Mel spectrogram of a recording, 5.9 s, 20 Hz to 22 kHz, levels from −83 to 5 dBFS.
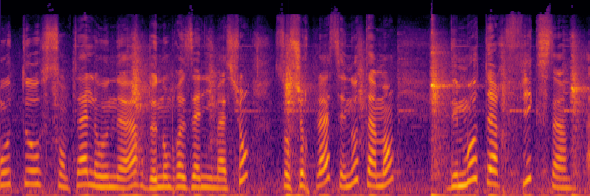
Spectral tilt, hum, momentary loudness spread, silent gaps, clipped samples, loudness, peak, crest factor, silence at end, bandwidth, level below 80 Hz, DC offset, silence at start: -2.5 dB/octave; none; 7 LU; none; under 0.1%; -15 LUFS; 0 dBFS; 16 dB; 0 s; 18.5 kHz; -42 dBFS; 3%; 0 s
